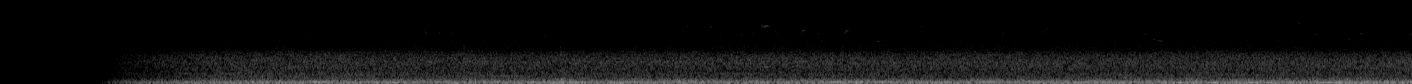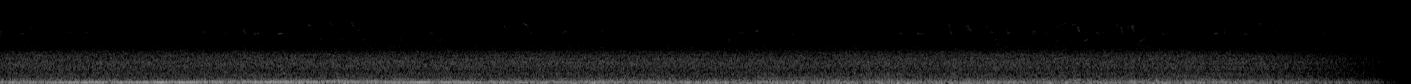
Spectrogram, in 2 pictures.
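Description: Outdoor field ambience: wind rumbling on the microphone, with faint bird chirps scattered through. It fades in about a second in and stops at the end.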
